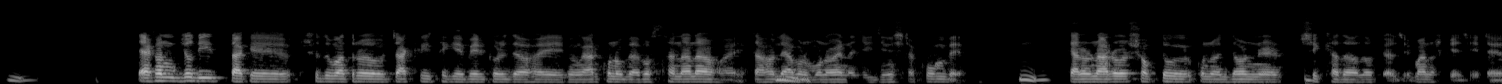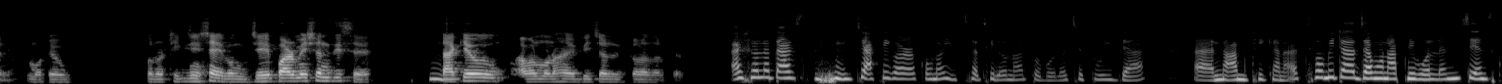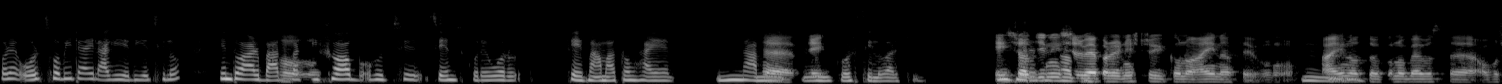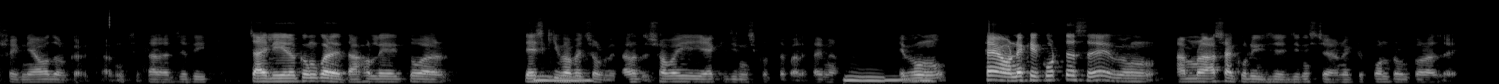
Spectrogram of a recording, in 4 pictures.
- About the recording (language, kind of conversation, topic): Bengali, unstructured, পরিচয় গোপন করলে কী কী সমস্যা হতে পারে?
- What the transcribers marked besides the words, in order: tapping; other background noise; scoff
